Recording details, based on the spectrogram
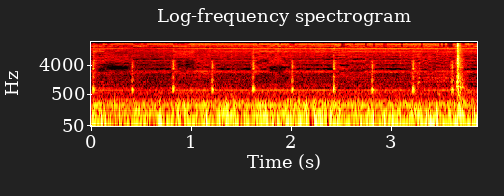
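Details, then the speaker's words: Ford with replacement 4D Tech Sync module: sharp, even clicks about every 0.4 seconds through the speakers with the blinkers on; background noise also rises with revs and any electrical operation, suspected grounding problem with the head unit. "here's the background ambionic noise i have another video which i will send you the link to of it making noise when it's off that was with the car not running there's background noise in it you hear it rev up"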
